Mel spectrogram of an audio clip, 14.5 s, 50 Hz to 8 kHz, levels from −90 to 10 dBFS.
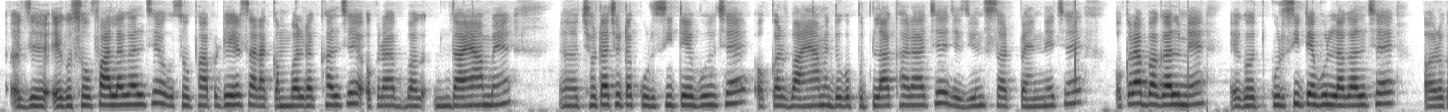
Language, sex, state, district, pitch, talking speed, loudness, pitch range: Angika, female, Bihar, Begusarai, 235 Hz, 165 wpm, -17 LUFS, 225-255 Hz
